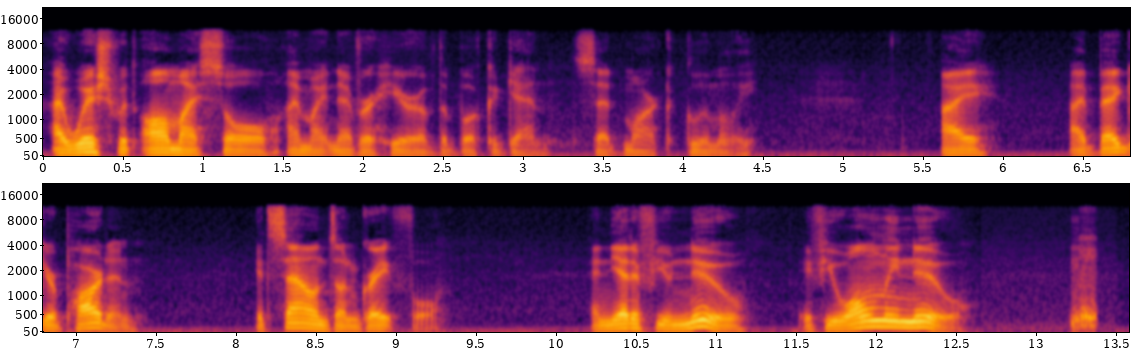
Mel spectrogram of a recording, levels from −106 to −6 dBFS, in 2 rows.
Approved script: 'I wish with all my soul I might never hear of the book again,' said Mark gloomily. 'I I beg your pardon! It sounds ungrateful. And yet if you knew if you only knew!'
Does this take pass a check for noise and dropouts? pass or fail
fail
